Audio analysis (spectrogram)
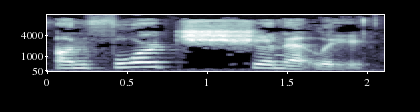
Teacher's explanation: do you hear how that T becomes a ch?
